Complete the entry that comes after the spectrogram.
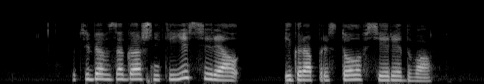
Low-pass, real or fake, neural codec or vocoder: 7.2 kHz; real; none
